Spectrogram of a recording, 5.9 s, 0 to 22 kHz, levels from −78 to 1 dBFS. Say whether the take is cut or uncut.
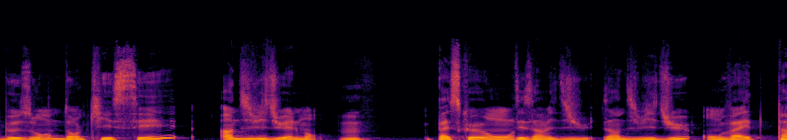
cut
